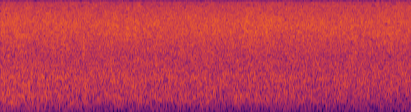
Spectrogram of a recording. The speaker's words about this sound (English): A faint blue light glows and water cascades down from an unseen source.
